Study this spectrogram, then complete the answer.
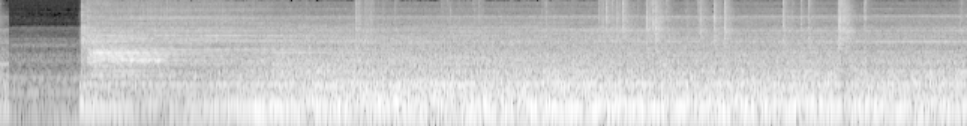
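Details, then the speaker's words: Air conditioner that was not cooling, after its bitten wires were taped and it was reinstalled: a brief quiet start, then the compressor kicks in with a steady low hum and even whirring, and it cools again; normal running. "So ayun, tumutunog na yung compressor. Yan yung palatandaan na gumana."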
